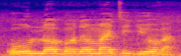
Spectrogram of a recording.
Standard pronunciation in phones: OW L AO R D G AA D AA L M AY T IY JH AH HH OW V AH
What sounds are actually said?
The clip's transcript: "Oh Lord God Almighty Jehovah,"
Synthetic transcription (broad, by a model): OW L AO G AA D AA M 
